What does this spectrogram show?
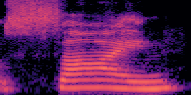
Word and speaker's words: sign: And so sign, IGN, and the G sounds silent, but it's important there because it would be a completely different word if it weren't there. Okay. Just sign. Sign.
